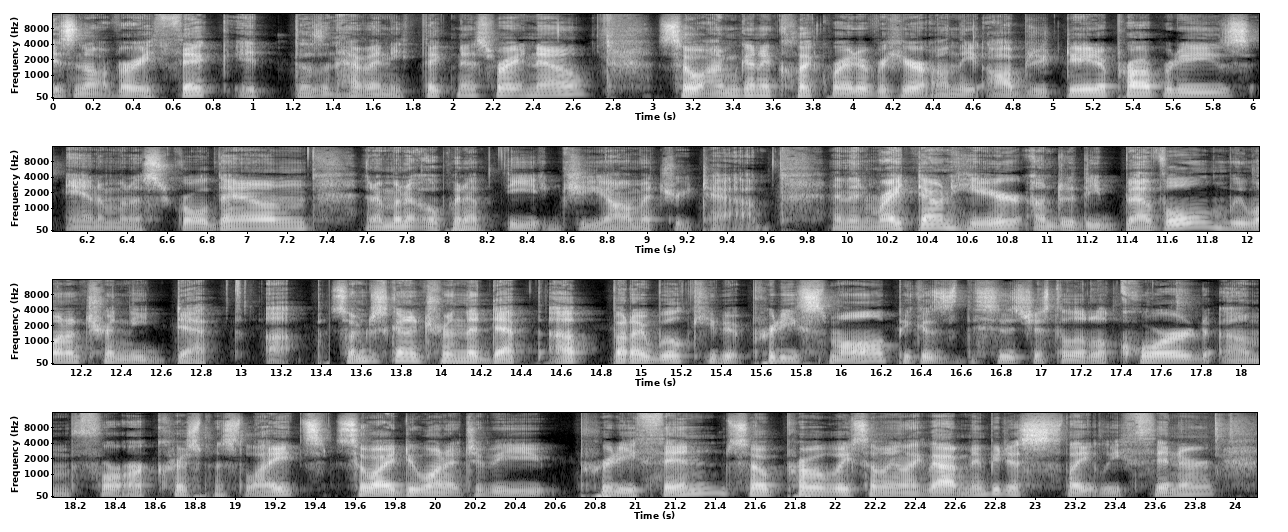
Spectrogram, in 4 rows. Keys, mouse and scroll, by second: 1.1-4.5 scroll up 1, 4.5-12.4 scroll up 1, 12.4-14.9 shift+drag, 16.5 middle click, 17.1-19.4 scroll up 2, 19.4-21.0 shift+drag, 21.0-21.4 scroll down 9, 21.4 middle click, 21.9 scroll up 8.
